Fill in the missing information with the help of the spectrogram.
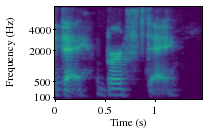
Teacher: It has first syllable stress, so birth is long and day is short. Also make sure that on the second vowel that you don't just say one sound, birthday, but that you lengthen and make sure you close to birthday, A.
